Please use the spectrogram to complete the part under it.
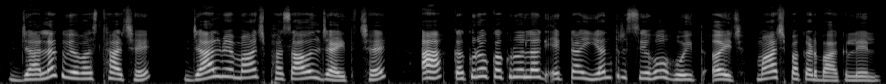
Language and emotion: Maithili, neutral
